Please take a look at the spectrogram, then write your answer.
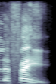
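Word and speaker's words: Le Fée: Say Le Fay. Enzo Le Fay. That's how you say his name.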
